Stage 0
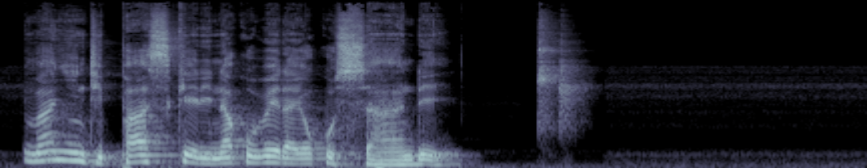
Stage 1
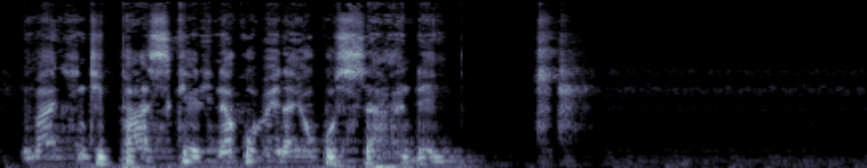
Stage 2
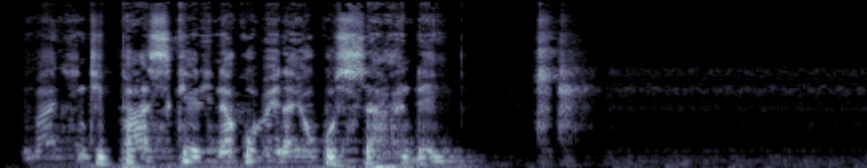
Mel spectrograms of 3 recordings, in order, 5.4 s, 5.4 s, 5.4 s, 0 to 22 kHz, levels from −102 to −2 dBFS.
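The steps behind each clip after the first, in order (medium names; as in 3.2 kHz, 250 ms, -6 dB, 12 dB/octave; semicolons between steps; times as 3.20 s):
harmonic-percussive separation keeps percussive; rippled EQ curve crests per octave 1.6, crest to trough 14 dB; trim -4 dB
fade-in on the opening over 0.85 s; trim +5.5 dB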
